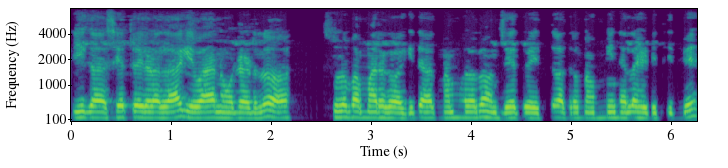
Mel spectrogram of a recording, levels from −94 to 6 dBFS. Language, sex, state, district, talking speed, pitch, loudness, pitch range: Kannada, male, Karnataka, Shimoga, 145 wpm, 145 Hz, -14 LUFS, 140-150 Hz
